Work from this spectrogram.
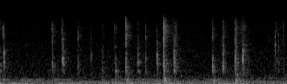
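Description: A password is typed on a computer keyboard, with quick, irregular keystrokes clicking up close in short bursts and brief pauses, and no talking.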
